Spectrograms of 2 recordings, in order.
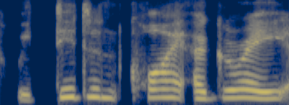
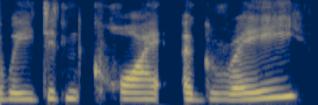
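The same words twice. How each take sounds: First: "didn't quite agree" drawn out slowly; pointed understatement. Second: Said in the usual way. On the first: Retold or imitated. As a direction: linger on "quite agree", much slower. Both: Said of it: "And I say that with".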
